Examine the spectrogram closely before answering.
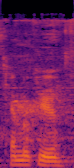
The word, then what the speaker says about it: Tembuku: Tembuku.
